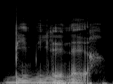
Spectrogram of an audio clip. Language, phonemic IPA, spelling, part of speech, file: French, /bi.mi.le.nɛʁ/, bimillénaire, adjective / noun, Fr-bimillénaire.ogg
- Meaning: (adjective) bimillenary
